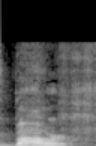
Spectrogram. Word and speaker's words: Bauer: I can't even say his name right. It's Bauer. I cannot stand him.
